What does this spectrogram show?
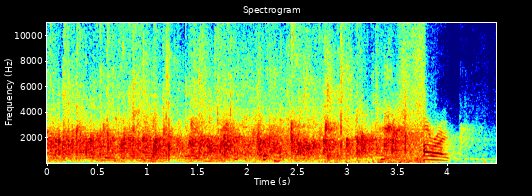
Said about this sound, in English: Let's clap it up for these two warriors over there.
